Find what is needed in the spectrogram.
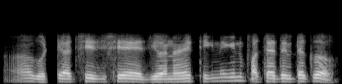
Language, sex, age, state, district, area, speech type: Odia, male, 18-30, Odisha, Cuttack, urban, conversation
